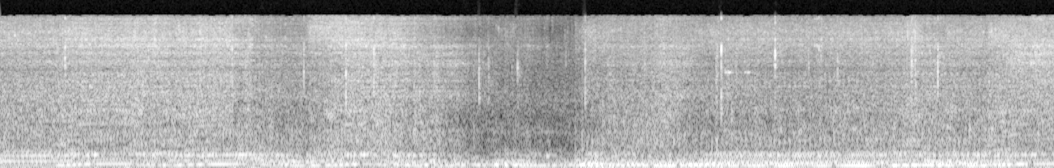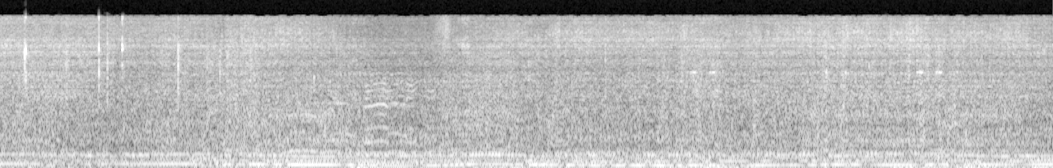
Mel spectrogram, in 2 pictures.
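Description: Tyres crunch and rumble over rough ground.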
